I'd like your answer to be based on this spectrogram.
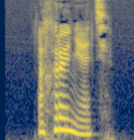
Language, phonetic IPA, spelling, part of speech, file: Russian, [ɐxrɐˈnʲætʲ], охранять, verb, Ru-охранять.ogg
- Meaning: to guard, to safeguard, to defend, to preserve (e.g. the environment)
